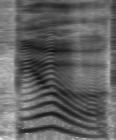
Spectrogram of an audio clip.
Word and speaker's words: Björk: No, it's how you pronounce Björk. It's not supposed to sound like you just puked. Oh, whatever, Björk, Mira tutted and waved Elise away.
